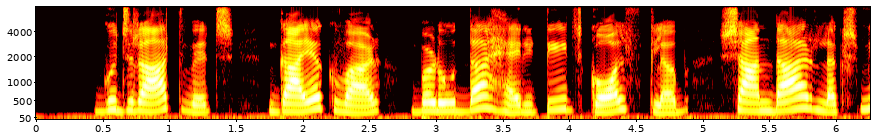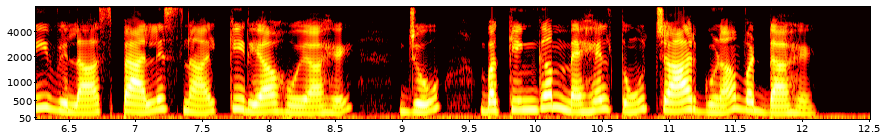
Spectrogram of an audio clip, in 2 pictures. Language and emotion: Punjabi, neutral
